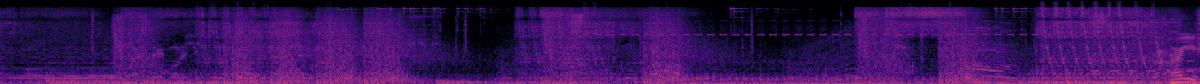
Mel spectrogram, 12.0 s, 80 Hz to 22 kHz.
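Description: Rapid bursts of gunfire and explosions in the video game Halo 2 on Legendary difficulty, dense and continuous across the whole stretch, with speech mixed in among the shots.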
